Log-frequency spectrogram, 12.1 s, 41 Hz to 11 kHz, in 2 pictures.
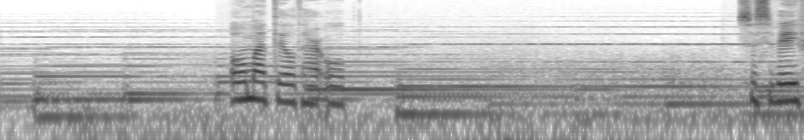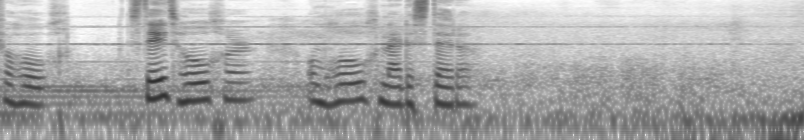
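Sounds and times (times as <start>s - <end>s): low rumbling whoosh of air: 9.7s - 12.0s.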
